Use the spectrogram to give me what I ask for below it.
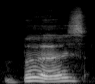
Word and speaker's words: Boer: Boers, but apparently it's more like Boer, so let's call them the Wea Boers.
